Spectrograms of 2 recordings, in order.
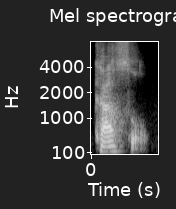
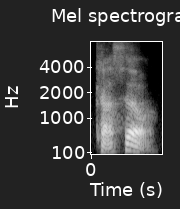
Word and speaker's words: Cassell: and they say Cassell. And actually it's wrong. It's like Cassell, so it's kind of like Cassell. Yeah, no, kind of like French.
